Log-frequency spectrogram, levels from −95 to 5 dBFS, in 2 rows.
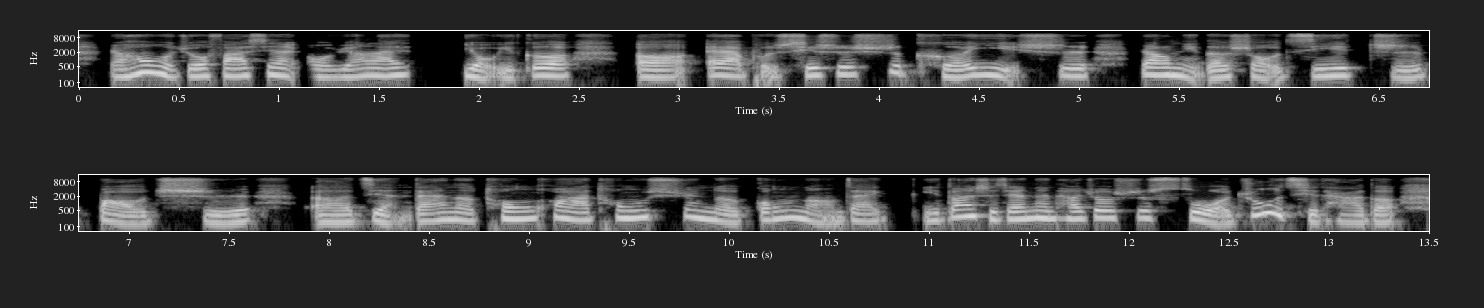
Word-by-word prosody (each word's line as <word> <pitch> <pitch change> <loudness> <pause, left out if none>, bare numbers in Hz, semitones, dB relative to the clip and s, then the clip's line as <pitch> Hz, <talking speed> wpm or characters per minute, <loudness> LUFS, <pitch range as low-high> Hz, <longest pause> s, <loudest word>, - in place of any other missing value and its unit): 然 185 0 0
后 275 +3 +6
我 240 -7 +3
就 195 +2 +2
发 200 0 +2
现， 215 +1 0
哦， 185 -2 -3
原 185 +2 -2
来 210 +1 +1 0.3
有 185 -4 +1
一 - - -3
个， 205 +2 +3 0.3
呃 175 -1 +4
，App 210 -2 +2
其 215 - +2
实 230 +2 0
是 250 +4 -2
可 190 -7 -1
以 215 -3 0
是 200 -1 -2 0.2
让 225 -2 +5
你 190 - -4
的 170 +2 0
手 185 - -2
机 205 +2 0
只 165 +1 -3
保 145 -7 +1
持， 155 +2 0 0.3
呃， 160 0 0
简 165 -1 -1
单 180 +3 0
的 195 -3 -1
通 225 +3 +1
话、 235 -4 +1
通 240 +4 0
讯 255 -3 -1
的 165 -5 -1
功 205 +9 -1
能， 230 - -1
在 185 +1 -4 0.2
一 190 - -4
段 265 +6 +3
时 215 -7 -1
间 220 +1 +2
内 240 -1 +4
它 225 -1 0
就 240 +1 +2
是 240 0 -3
锁 205 -7 +2
住 350 +3 +2
其 170 - -1
它 160 -1 -5
的 160 0 -2
205 Hz, 245 characters per minute, -20 LUFS, 180-230 Hz, 0.3 s, 后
